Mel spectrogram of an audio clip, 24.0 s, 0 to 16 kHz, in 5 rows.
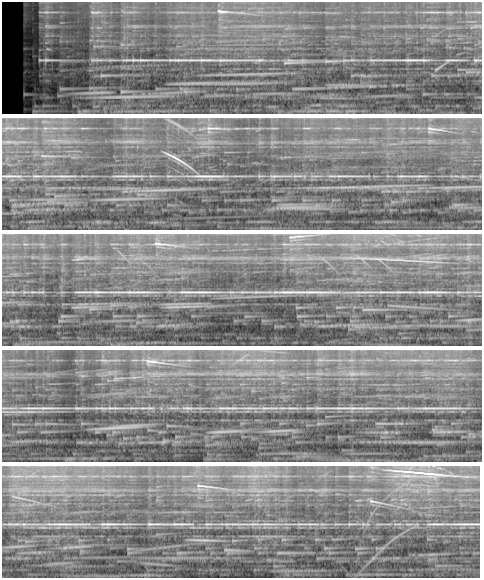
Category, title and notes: Soundscapes > Synthetic / Artificial
Grain Baby Mobile 2
experimental, effects, sample, soundscapes, samples, sfx, royalty, sound, glitch, electronic, packs, noise, granulator, free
